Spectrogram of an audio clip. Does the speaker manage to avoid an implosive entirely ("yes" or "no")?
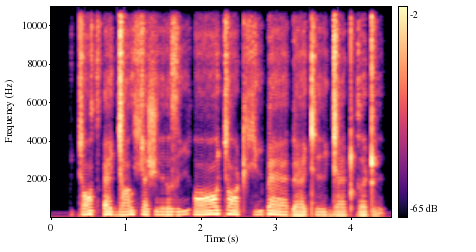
no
